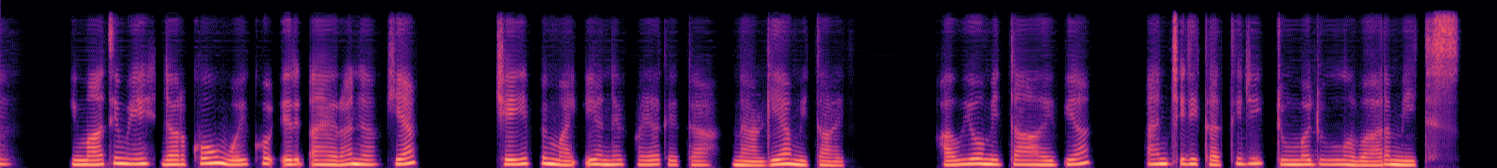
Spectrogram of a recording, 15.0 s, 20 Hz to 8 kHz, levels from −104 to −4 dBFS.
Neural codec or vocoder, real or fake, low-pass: codec, 16 kHz, about 1 kbps, DyCAST, with the encoder's durations; fake; 7.2 kHz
